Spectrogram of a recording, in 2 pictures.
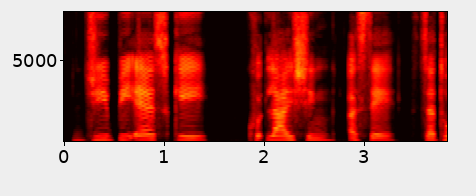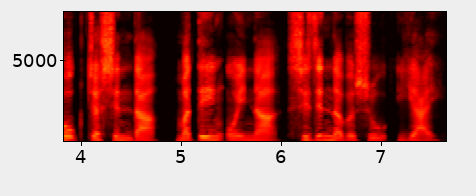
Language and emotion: Manipuri, neutral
